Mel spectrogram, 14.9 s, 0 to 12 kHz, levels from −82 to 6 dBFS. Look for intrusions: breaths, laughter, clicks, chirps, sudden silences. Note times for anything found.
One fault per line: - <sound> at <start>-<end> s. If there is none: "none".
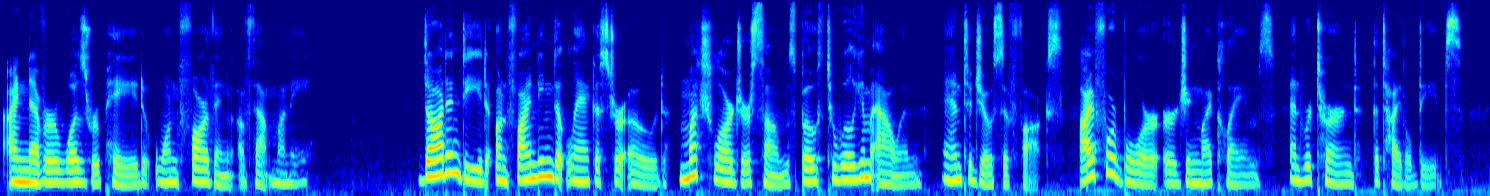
none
